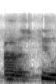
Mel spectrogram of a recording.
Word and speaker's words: Earnest Pugh: Right, but it's Earnest Pugh.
